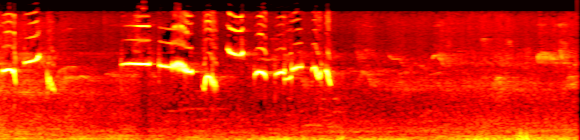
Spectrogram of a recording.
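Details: Song of an oriental magpie-robin played to provoke a reluctant bird to sing. A few whistled notes, then a rich string of loud, pure whistles and quick down-slurred phrases for about two seconds, fading into quiet with faint low background noise.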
